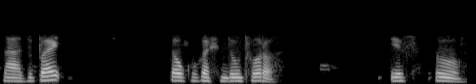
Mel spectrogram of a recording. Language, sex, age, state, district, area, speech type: Bodo, female, 60+, Assam, Baksa, rural, conversation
